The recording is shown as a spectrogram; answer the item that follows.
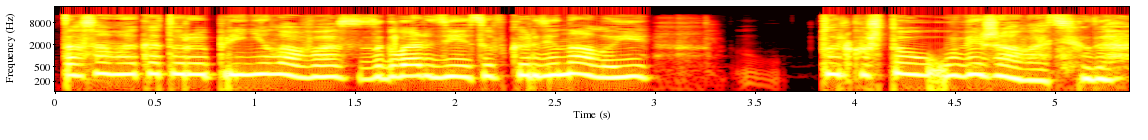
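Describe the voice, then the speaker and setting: Woman voicing a fragile young woman, soft breathy voice, high, audiobook, dry close sound. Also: fairly even intonation, fairly quick, no room sound, natural voice. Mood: earnest. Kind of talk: audiobook character voice.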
